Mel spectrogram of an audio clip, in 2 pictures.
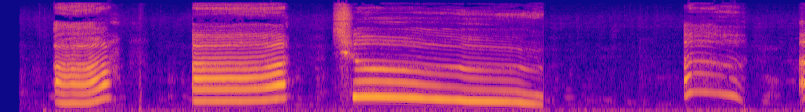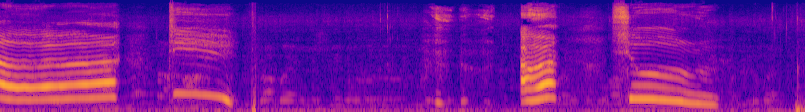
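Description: Repeated high-pitched, wavering wails in short bursts with pauses between, typical of an infant crying or fussing, in a quiet small room.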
